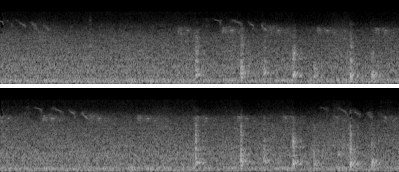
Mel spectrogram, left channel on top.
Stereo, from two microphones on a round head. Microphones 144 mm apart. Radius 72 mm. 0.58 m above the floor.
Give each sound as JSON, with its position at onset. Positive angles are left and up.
{"t": 1.9, "sound": "footsteps", "side_deg": -60, "distance_m": 9.5}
